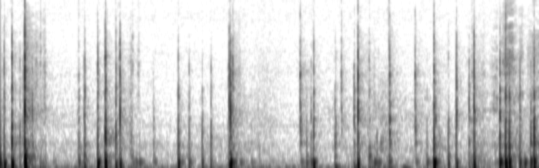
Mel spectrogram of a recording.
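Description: A small, hollow, printed red-and-white cardboard retail box that appears to contain a product is held close up and tapped and scratched with fingertips and nails. About twenty quick, dry taps with a low, hollow thud and no ring are heard, mixed with soft papery scratching between them.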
